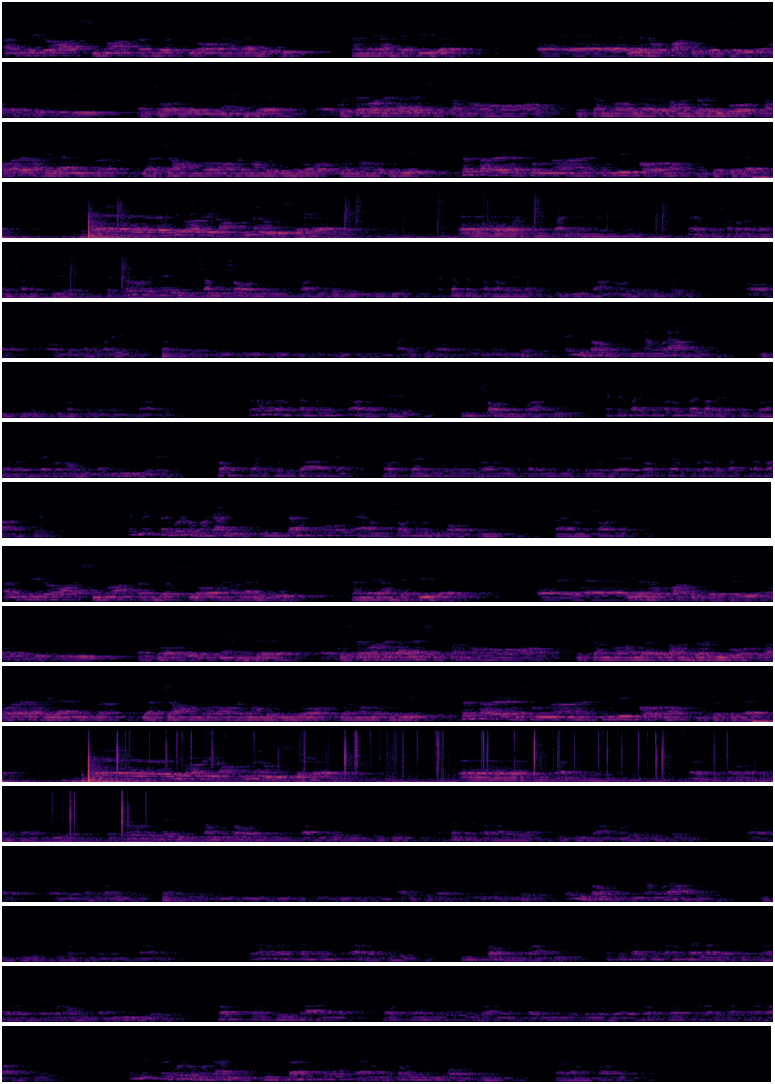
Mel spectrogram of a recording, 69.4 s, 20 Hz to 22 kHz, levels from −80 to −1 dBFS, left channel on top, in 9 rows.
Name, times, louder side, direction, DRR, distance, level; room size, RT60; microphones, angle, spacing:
voice 1, 0.0-2.9 3.4-4.5 5.3-8.7 9.1-10.5 10.9-13.1 13.4-16.6 16.8-19.6 20.0-23.2 24.0-26.6 27.7-28.4, equal, 5° left, -5 dB, 0.7 m, -51 dB
sound 1, 22.7-33.3, right 5 dB, 75° right, 0.4 m, -54 dB
voice 2, 28.0-29.5 29.9-37.7 38.3-45.6 46.1-48.0 48.7-50.4 50.8-51.9 52.3-55.7 56.1-57.5 57.8-62.2 62.9-66.7 67.2-67.9, left 1 dB, 85° left, 4 dB, 0.9 m, -59 dB
6.8 x 4.7 x 3.1 m, 1.1 s
head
